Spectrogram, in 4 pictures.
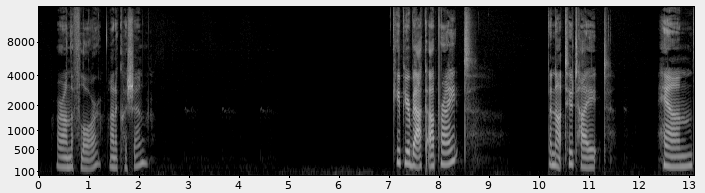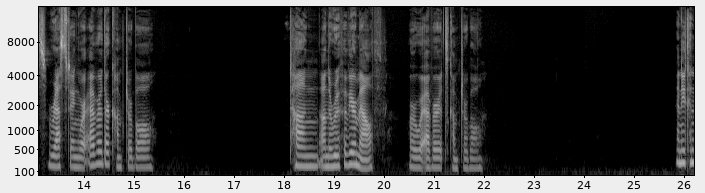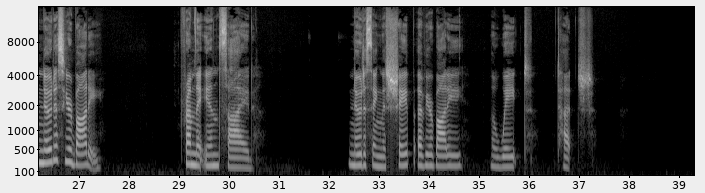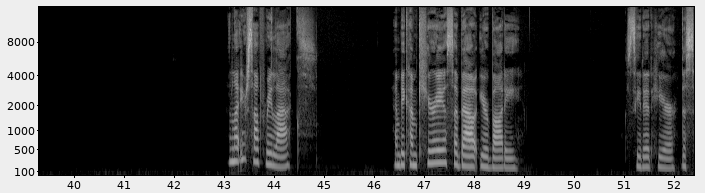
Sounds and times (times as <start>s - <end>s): Speech: 0.4s - 2.3s, 7.1s - 8.8s, 10.2s - 11.4s, 12.4s - 15.4s, 18.2s - 22.0s, 25.9s - 27.4s, 29.0s - 30.6s, 32.4s - 37.3s, 43.1s - 44.9s, 46.4s - 49.0s, 51.1s - 52.4s.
